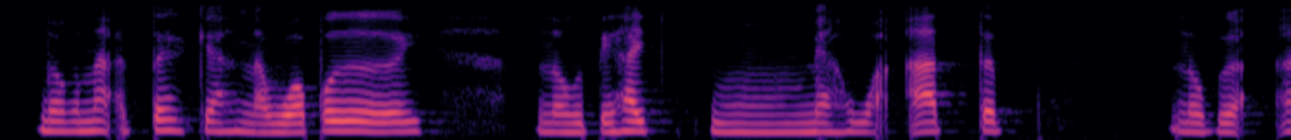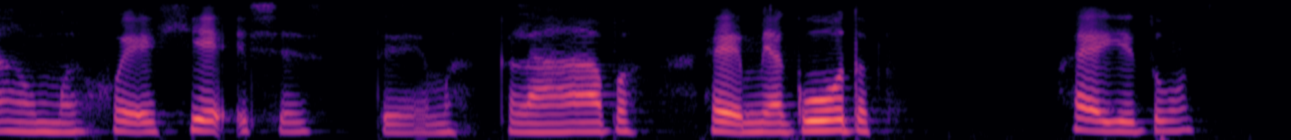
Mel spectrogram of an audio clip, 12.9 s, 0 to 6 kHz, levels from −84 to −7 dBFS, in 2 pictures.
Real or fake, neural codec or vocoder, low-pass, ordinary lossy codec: real; none; 5.4 kHz; none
